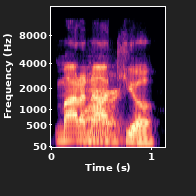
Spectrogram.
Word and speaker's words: Marinaccio: Marinaccio. Marinaccio.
